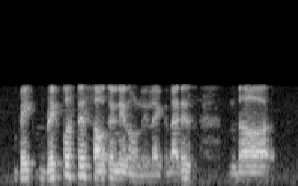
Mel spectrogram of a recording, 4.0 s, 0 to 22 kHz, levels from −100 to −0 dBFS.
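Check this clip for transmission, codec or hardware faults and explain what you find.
Nothing in this speech recording points to a transmission, codec or hardware fault. It carries the narrow sound of G.711 telephone coding, with nothing above about 3.8 kHz and the coding leaving at most a faint trace.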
